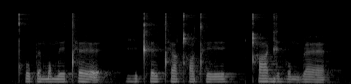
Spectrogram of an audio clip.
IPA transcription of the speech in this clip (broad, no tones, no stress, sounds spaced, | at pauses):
kʰ o p ɛ m ɔ m e tʰ ɛ | ɦ i kʰ ɛ l tʰ e qʰ o tʰ e | qʰ æ ɡ e ɦ o m b æ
